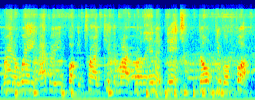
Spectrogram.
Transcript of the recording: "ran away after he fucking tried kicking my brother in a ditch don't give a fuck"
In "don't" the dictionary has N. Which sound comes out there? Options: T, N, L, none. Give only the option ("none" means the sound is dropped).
N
